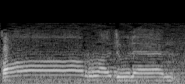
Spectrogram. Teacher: فإن اللام تدغم ولو كانت مفتوحة بعد ساكن في لفظ قال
